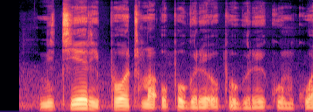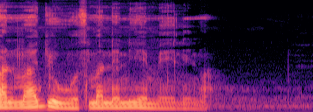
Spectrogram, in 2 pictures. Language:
Luo (Kenya and Tanzania)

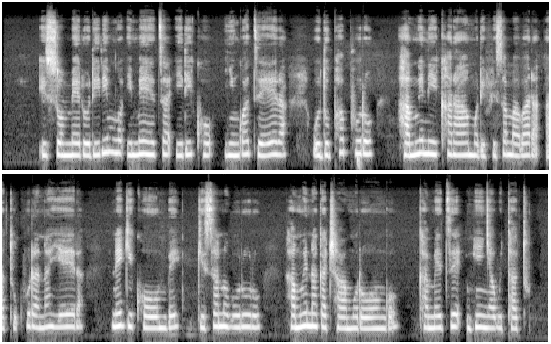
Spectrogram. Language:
Rundi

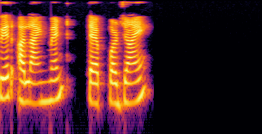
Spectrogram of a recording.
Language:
Hindi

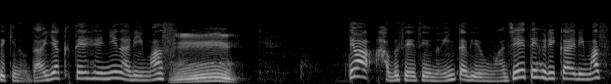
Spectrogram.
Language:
Japanese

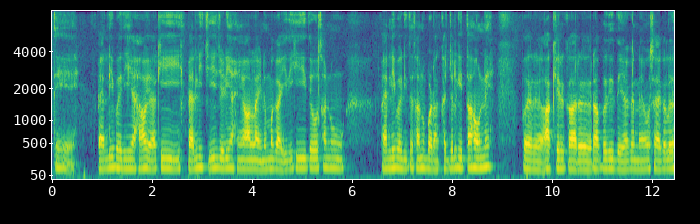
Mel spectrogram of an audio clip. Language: Dogri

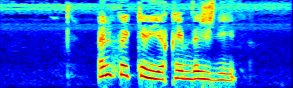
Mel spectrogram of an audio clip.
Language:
Kabyle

